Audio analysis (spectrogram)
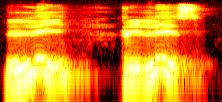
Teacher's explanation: you can see we should stress the second syllable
